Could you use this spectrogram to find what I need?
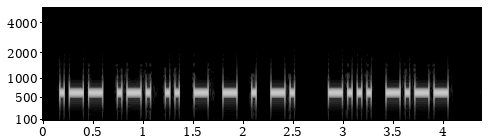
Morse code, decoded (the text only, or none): WRITTEN BY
